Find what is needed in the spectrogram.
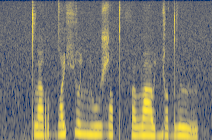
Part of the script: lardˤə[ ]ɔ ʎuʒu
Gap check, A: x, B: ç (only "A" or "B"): B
